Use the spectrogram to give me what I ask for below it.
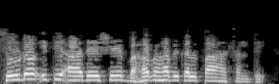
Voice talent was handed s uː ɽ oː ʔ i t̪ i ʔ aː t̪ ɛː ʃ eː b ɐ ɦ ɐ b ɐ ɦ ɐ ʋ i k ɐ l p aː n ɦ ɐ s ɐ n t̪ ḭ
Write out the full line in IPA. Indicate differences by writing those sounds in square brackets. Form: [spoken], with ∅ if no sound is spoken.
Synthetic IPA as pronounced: s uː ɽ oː ʔ i t̪ i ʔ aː [d̪] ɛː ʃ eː b ɐ ɦ ɐ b ɐ ɦ ɐ ʋ i k ɐ l p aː [∅] ɦ ɐ s ɐ n t̪ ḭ

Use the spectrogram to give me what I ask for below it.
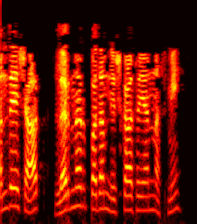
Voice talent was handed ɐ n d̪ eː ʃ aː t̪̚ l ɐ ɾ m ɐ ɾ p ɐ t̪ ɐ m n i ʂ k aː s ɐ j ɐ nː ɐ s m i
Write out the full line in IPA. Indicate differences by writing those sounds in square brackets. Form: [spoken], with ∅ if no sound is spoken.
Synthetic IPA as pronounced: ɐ n d̪ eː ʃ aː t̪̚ l ɐ ɾ [n] ɐ ɾ p ɐ [d̪] ɐ m n i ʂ k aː s ɐ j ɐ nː ɐ s m i

